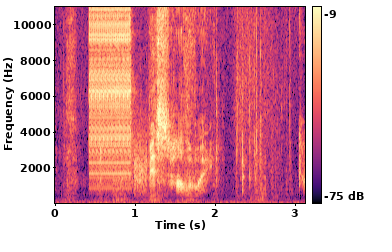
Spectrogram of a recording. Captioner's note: buzzer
